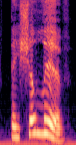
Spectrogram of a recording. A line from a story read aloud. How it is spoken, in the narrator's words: cried the other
